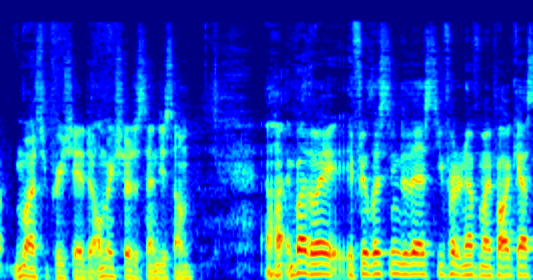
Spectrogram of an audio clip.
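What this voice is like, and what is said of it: Slightly hoarse voice. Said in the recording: “So my voice is a little hoarse because I've been throwing up all night.”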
